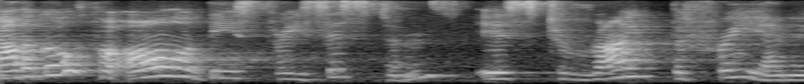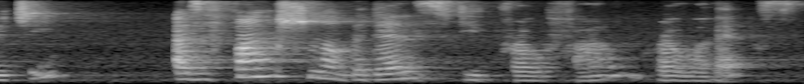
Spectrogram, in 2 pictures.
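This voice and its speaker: A woman talks at a fairly slow pace, with audible room echo. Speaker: mathematical physicist presenting. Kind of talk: lecture. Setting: video call. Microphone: webcam.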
